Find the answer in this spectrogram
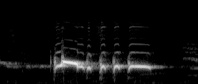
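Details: Big-voiced ('suara gede') zebra dove delivering one short, clear coo phrase: a strong, slightly falling first note, then three or four rounded, pulsed coos ending in a longer, held tone, in otherwise quiet surroundings.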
